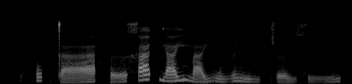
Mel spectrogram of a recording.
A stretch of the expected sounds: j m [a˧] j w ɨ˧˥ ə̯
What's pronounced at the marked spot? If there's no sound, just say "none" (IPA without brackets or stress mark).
a˨˩˦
